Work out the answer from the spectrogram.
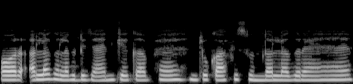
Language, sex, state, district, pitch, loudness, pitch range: Hindi, female, Uttarakhand, Uttarkashi, 205 Hz, -18 LUFS, 200-215 Hz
